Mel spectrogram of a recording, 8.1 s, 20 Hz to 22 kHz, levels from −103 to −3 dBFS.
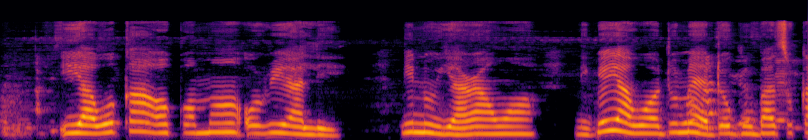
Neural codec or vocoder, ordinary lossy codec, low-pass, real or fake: none; none; none; real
